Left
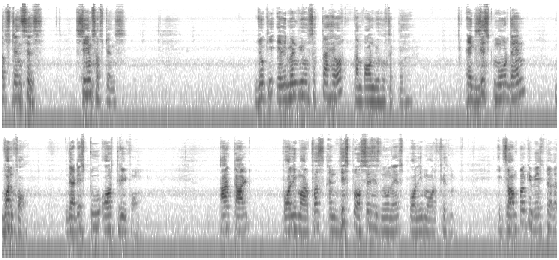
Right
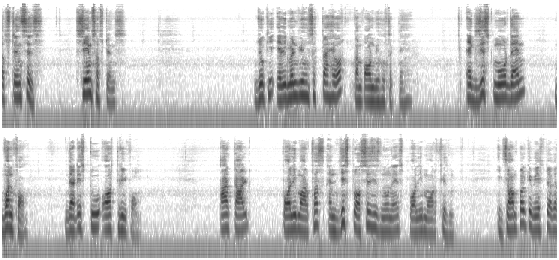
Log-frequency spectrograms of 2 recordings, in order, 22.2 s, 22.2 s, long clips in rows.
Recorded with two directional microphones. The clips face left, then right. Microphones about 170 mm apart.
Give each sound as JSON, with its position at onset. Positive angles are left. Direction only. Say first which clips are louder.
{"t": 0.0, "sound": "speech", "louder": "right 12 dB", "side_deg": -60}
{"t": 5.0, "sound": "speech", "louder": "right 12 dB", "side_deg": -65}
{"t": 9.1, "sound": "speech", "louder": "right 11 dB", "side_deg": -60}
{"t": 15.4, "sound": "speech", "louder": "right 5 dB", "side_deg": -50}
